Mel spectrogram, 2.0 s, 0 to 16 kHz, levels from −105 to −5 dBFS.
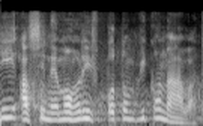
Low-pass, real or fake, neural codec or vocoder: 10.8 kHz; fake; codec, 24 kHz, 3 kbps, HILCodec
